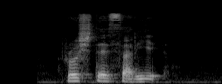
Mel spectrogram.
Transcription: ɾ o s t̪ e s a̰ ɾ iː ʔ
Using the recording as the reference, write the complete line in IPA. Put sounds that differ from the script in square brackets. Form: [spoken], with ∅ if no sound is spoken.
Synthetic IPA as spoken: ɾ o [ʃ] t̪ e s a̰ ɾ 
